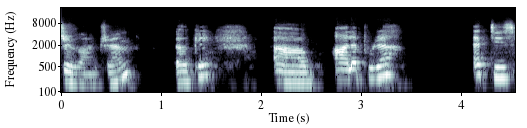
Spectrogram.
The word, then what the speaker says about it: Trivandrum: some might say pill and RM no it's Trivandrum okay alle pure it is pronounced is alleppey okay then what what could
